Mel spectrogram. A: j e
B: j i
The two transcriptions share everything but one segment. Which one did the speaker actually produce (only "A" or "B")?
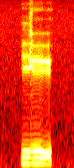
B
